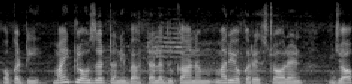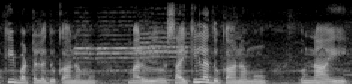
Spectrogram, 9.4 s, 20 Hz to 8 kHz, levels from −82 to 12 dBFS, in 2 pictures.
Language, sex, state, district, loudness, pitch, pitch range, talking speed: Telugu, female, Telangana, Hyderabad, -19 LUFS, 180 Hz, 175-195 Hz, 95 wpm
